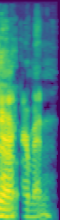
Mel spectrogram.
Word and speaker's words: Ackerman: name and you told me, and then I pronounced it wrong immediately right off the bat. It is Ackerman.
